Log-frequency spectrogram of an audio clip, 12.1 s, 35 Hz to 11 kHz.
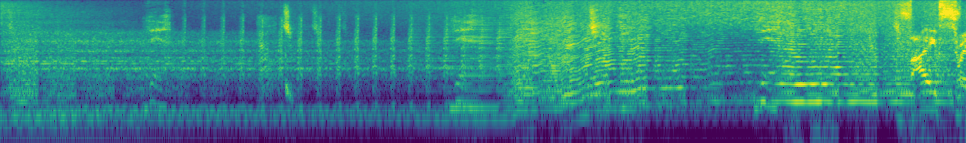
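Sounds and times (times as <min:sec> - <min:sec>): gliding synth sweep: 0:00.0 - 0:12.0
low held synth note: 0:00.0 - 0:12.0.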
